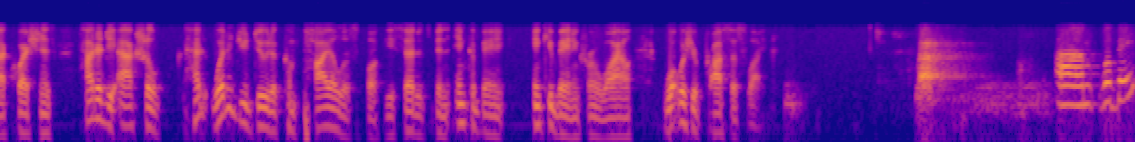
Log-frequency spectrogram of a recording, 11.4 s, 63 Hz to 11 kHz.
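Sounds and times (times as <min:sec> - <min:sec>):
speech: 0:00.0 - 0:08.1, 0:09.2 - 0:09.7, 0:10.6 - 0:11.3
single sharp dog bark: 0:09.2 - 0:09.8.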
